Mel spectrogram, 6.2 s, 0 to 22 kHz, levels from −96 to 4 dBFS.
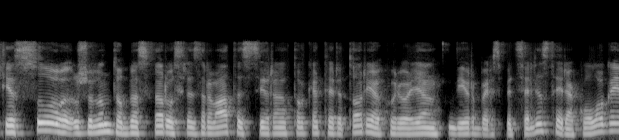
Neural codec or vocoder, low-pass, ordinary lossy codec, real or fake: codec, 16 kHz, 4 kbps, X-Codec, HuBERT features, trained on LibriSpeech; 7.2 kHz; Opus, 64 kbps; fake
